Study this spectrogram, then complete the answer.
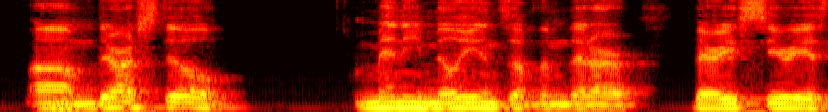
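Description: An American accent marks this man's speech at a fairly quick pace. He has an unremarkable speaking voice. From Oklahoma. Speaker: missionary. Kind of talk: interview.

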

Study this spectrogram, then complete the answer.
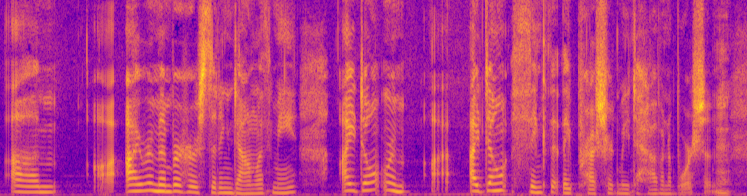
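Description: A woman speaks at a moderate pace in a fairly high, somewhat breathy voice. Her pitch swings very widely. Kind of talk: testimony. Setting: studio.

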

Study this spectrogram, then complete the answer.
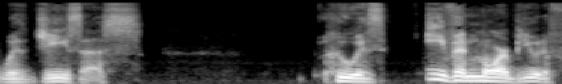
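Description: A man's fairly low voice at a very slow pace against a quiet background. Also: dry, close sound with no echo. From Scotland. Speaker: author and scholar. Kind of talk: casual chat.

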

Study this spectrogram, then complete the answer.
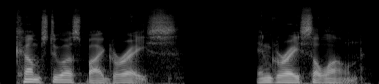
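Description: His pitch is fairly low with ordinary pitch variation. The man has a plain, everyday voice. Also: very clean recording, silent background. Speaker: pastor. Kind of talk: teaching discussion.

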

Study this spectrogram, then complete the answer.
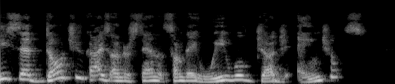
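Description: Speaking at a moderate pace in a Midwestern US accent, a man uses a high pitch with very wide pitch swings. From Wisconsin. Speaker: marriage and relationship speaker. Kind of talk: casual conversation. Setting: video call.

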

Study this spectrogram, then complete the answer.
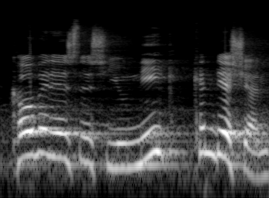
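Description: With noticeable background noise, a man at an extremely high pitch speaks at a fairly slow pace with ordinary pitch variation. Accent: American. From Texas, Fort Worth area. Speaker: physician. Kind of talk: live panel discussion.

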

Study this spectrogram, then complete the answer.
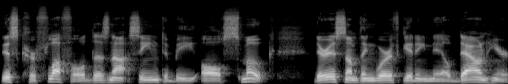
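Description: A plain, everyday voice from a man, fairly low in pitch with ordinary variation, at a moderate pace on a very clean recording with a silent background. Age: 30s. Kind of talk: scripted essay narration.

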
